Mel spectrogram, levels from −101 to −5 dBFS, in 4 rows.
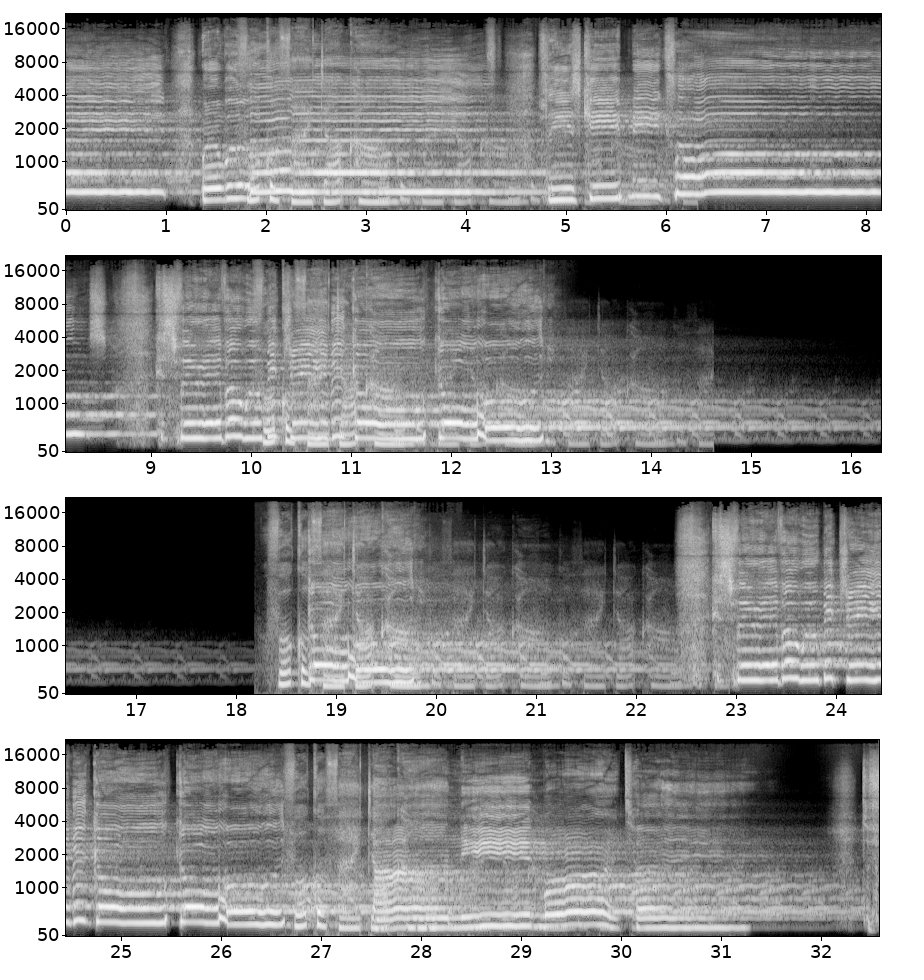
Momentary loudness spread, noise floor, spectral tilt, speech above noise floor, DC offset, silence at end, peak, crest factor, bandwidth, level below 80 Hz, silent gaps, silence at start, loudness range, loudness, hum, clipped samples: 15 LU; -54 dBFS; -3.5 dB/octave; 41 dB; under 0.1%; 0 s; 0 dBFS; 16 dB; over 20 kHz; -56 dBFS; none; 0 s; 7 LU; -14 LUFS; none; under 0.1%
